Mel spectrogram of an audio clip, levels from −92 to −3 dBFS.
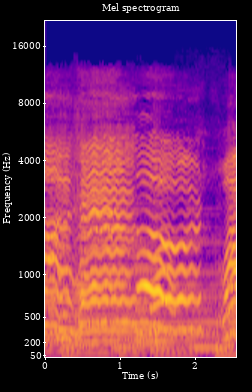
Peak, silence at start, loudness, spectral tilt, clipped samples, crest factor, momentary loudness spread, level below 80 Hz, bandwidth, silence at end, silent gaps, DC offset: -2 dBFS; 0 s; -17 LUFS; -3.5 dB/octave; under 0.1%; 16 dB; 8 LU; -46 dBFS; 13 kHz; 0 s; none; under 0.1%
